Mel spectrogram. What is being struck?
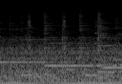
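Nothing is struck.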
